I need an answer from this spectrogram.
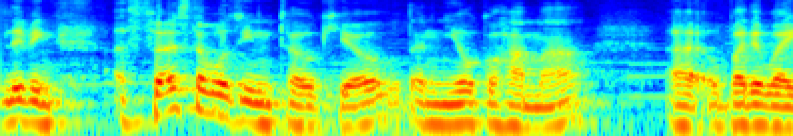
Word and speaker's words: Tokyo: By the way, in Japanese it's Tokyo, Yokohama, because people sometimes when I pronounce things in the English way, they're like, well, you say you know Japanese and you can't even pronounce it. I can, it's just that I'm speaking English.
